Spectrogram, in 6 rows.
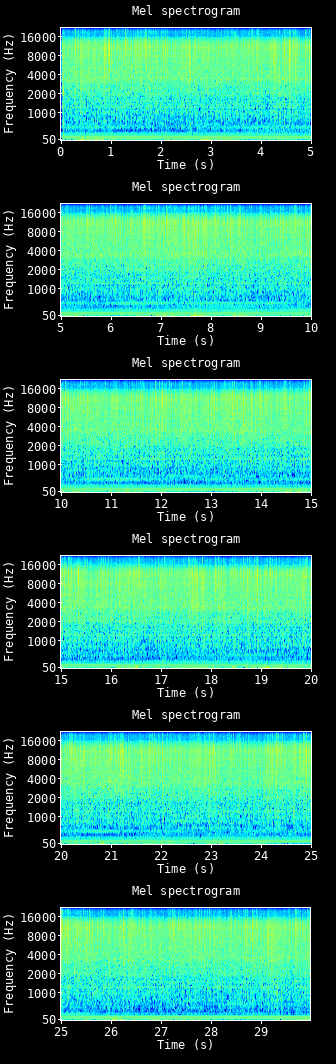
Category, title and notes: Soundscapes > Other
Acoustic Emissions from Corona Discharge in a Power Substation (500 kV - 60 Hz) - Recording date: May 13, 2025 - 15:00. - Recorder: Zoom, model H1N - Barreiras, State of Bahia, Brazil Citation: ARAUJO, R. L., Corona Discharge in a 500 kV Power Substation. Barreiras, Brazil.
60Hz, Corona, Discharge, Electric, Field, High, Power, Substation, Voltage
